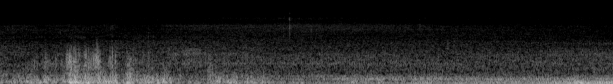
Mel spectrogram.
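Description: Low wind rumble on the microphone, with a brief louder gust about a second in.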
